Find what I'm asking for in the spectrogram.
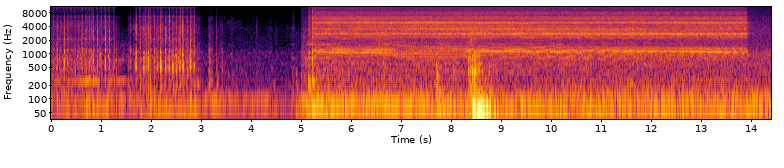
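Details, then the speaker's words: High-mileage Lexus GX470 during a brake fluid flush: the electric brake actuator pump whirs steadily for about nine seconds and then shuts off cleanly. This is a normal pump run, meaning the system is ready for bleeding. "Okay, so that's the sound you're looking to hear. That's the pump running. Once it shuts off, that means you're ready to start bleeding."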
